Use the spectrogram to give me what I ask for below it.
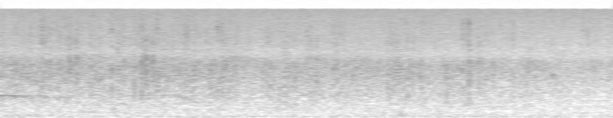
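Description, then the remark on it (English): An audience claps their hands to praise God in a dense, steady wash of applause that holds at an even level throughout, with no voices standing out. “Oh, clap your hands to the Lord and give God praise.”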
